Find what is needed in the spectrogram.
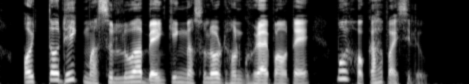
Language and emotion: Assamese, happy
